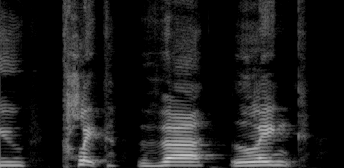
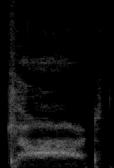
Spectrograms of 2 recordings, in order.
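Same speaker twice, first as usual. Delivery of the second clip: a breathy whispered "God."; whispered oath; 24 dB quieter than usual. Acted. Host ends his truth oath in a dramatic whisper. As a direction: drop to a hushed whisper on "God.".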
